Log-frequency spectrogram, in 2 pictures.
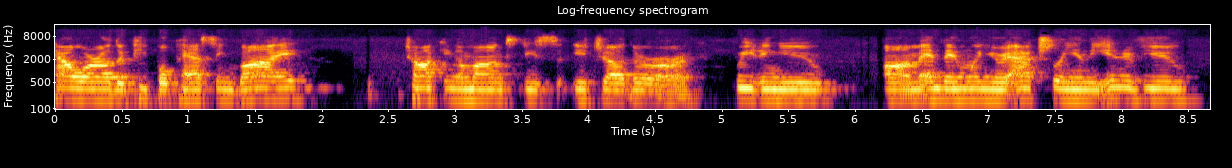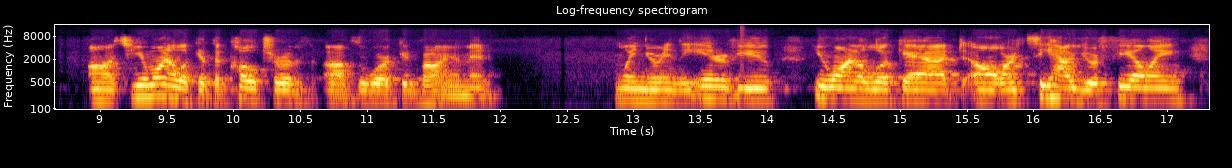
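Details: Adult woman speaking; no speech disorder.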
